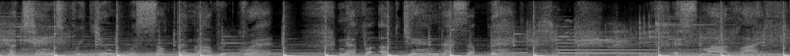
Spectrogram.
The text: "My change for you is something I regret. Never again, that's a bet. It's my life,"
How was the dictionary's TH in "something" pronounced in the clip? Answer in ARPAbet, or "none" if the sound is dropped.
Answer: TH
